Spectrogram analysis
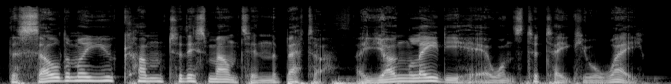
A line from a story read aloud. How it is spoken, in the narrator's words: said to me in a sweet and silvery voice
